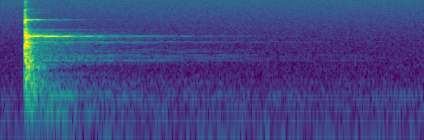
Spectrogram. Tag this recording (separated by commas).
Piano, Music, Musical instrument, Keyboard (musical)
